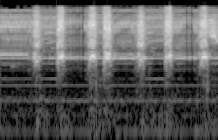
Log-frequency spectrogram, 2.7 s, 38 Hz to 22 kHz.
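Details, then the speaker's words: Solar D770 low-profile digital metal-gear servo with big tires, steering swept fast. Quick, loud but smooth bursts of high motor whine, about eight sweeps in three seconds, snapping back to center quickly; normal operation. "very quick very smooth loud but smooth a lot of people have commented on how good these servos are at centering"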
